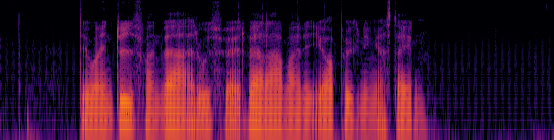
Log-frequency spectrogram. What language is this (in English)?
Danish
